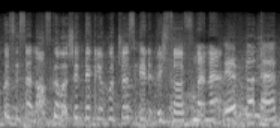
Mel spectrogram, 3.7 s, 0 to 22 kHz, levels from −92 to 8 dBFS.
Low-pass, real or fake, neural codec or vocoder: 14.4 kHz; fake; codec, 44.1 kHz, 2.6 kbps, DAC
